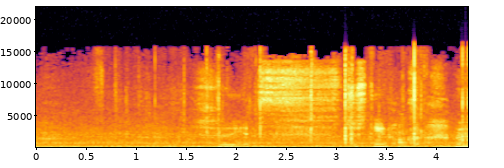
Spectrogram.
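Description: Steady low background rumble, with plastic binder sleeves and photocards rustling and clicking as they are handled in the second half.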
